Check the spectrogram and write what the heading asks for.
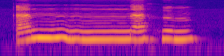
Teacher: Buradaki sakin olan nunu bir miktar gunneliyoruz.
